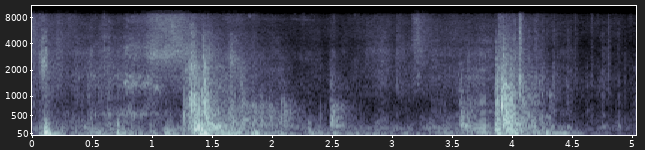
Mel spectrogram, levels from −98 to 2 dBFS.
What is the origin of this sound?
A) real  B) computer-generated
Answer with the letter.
A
